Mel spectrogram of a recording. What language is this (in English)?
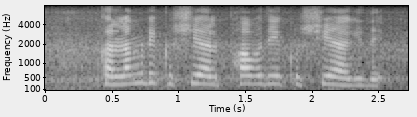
Kannada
